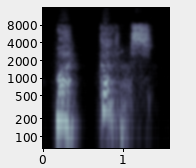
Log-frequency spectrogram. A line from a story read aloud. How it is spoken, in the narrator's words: gasped Mrs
